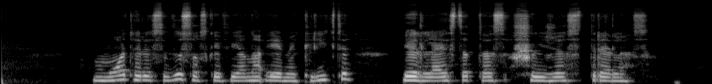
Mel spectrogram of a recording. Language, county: Lithuanian, Panevėžys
